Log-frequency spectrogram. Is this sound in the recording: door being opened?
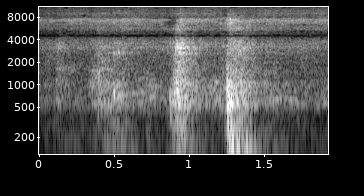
yes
